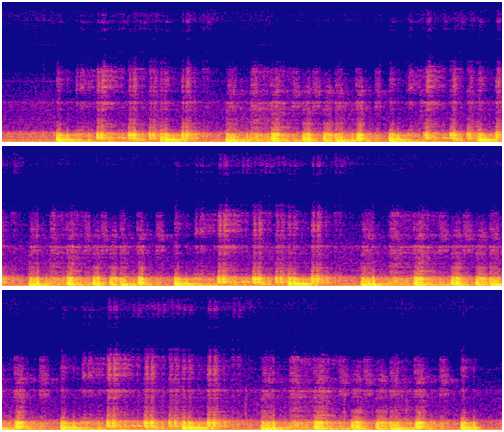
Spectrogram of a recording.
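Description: Drum loop played back by SunVox's Sampler module, starting about half a second in: a fast, choppy run of drum hits, the sample re-triggered line by line so it follows the song's tempo while the BPM is changed during playback. Part of the pattern plays the loop at a higher pitch, which runs faster.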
